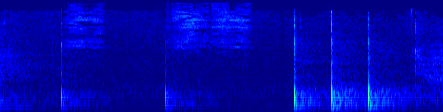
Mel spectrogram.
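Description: A pen writes down the answer to a sixth-grade math problem, heard as a few sharp taps and short scratches spaced across a quiet background.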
